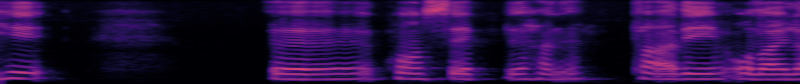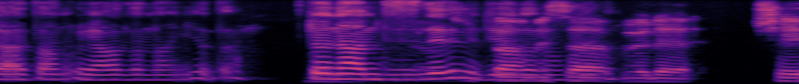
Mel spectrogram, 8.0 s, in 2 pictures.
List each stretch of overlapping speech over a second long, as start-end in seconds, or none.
5.6-7.1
